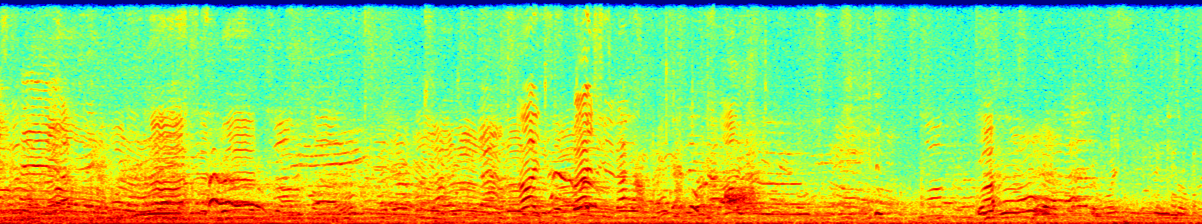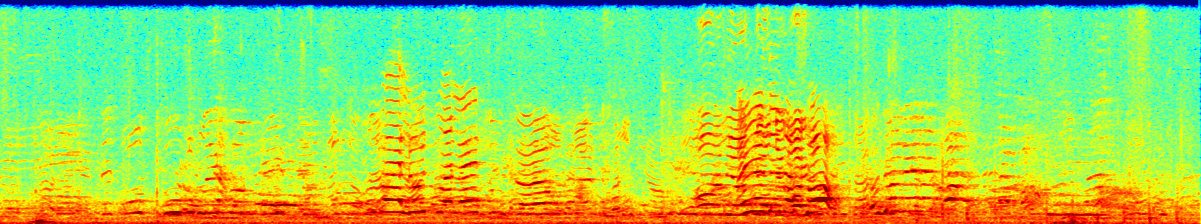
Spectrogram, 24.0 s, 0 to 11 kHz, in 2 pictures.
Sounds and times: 0.0s Children playing 24.0s

